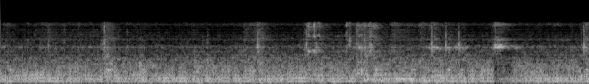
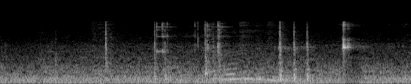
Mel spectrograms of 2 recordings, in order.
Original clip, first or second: second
